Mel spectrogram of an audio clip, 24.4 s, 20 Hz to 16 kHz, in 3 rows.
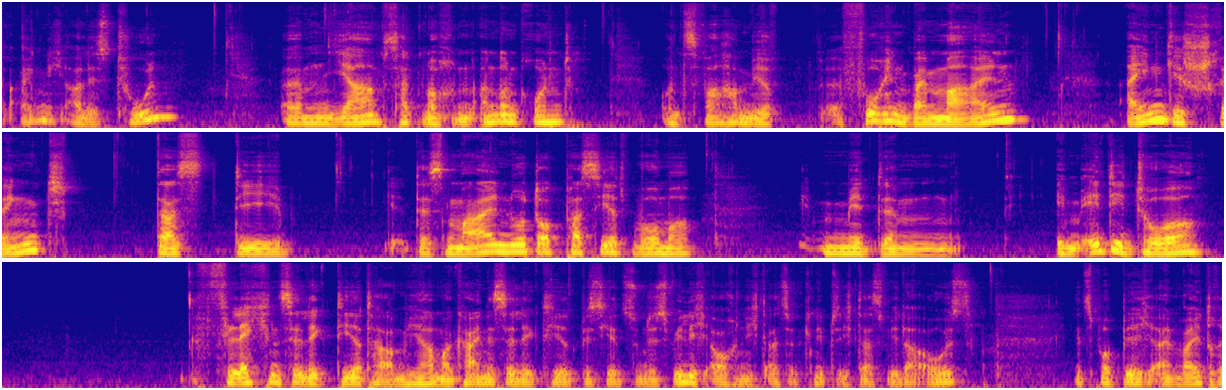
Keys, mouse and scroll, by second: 3.5 KP_7, 19.9-21.7 drag.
